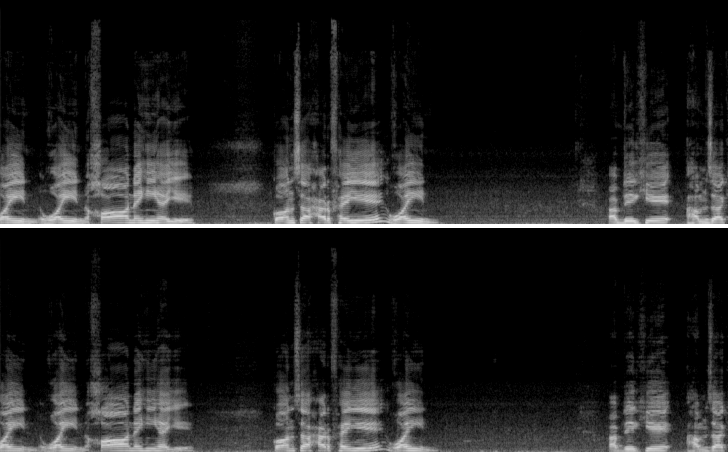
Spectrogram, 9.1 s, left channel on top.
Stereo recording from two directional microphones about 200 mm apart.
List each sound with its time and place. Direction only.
0.0 s speech: 25° left (ahead or behind)
3.4 s speech: 20° left (ahead or behind)
7.6 s speech: 25° left (ahead or behind)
